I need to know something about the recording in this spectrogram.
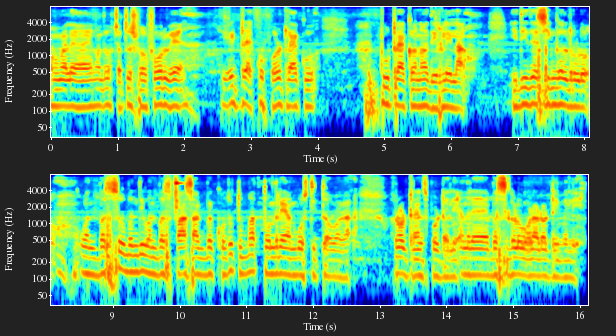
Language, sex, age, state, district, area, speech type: Kannada, male, 45-60, Karnataka, Mysore, rural, spontaneous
